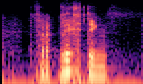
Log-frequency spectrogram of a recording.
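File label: "verplichting", Dutch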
